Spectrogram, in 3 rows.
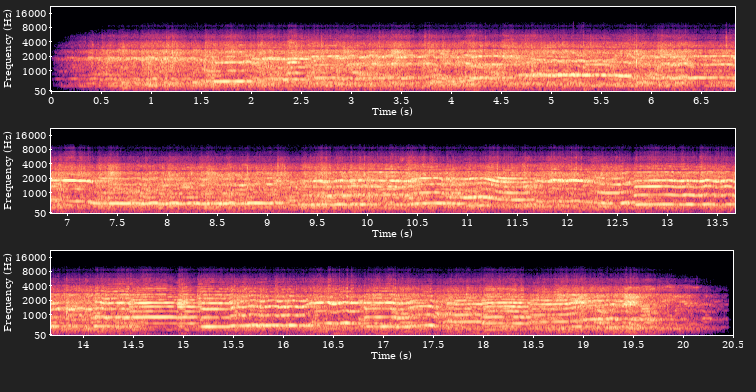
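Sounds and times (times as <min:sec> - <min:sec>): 
subway musician playing in China: 0:00.0 - 0:20.5.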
